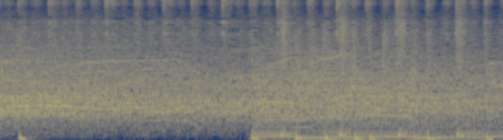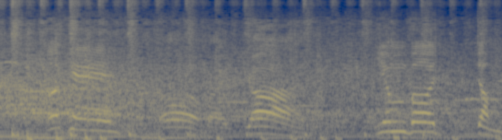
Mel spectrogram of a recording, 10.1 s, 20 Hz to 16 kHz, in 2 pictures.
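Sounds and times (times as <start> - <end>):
music with beat and bass line: 2.5 - 9.8.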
